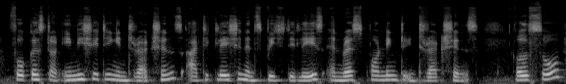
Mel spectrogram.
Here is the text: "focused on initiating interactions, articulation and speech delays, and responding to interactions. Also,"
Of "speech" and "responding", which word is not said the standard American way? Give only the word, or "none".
none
